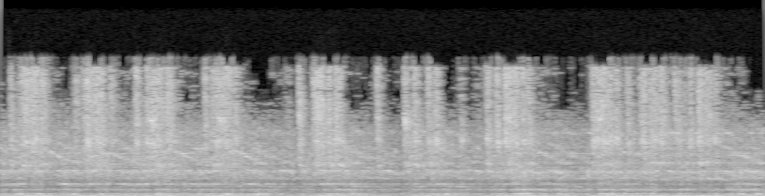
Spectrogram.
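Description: Lumpy, uneven low rumble that rises and sags every second or so instead of settling, so the engine is idling rough.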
